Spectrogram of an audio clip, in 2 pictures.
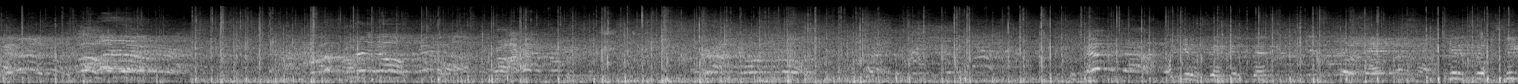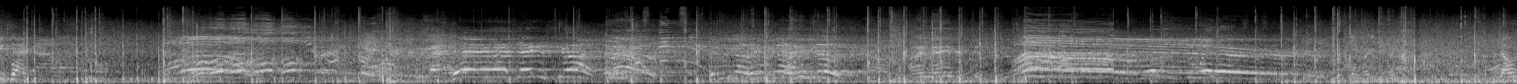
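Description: Several basketballs being dribbled on a hardwood gym floor, a constant patter of overlapping bounces, with voices calling out over them.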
